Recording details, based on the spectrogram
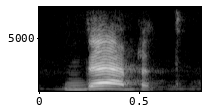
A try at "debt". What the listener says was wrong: Debt. Remember, you have to say only debt. Like if it was written D-E-T, not with a B. Debt. You say debt. Only debt.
